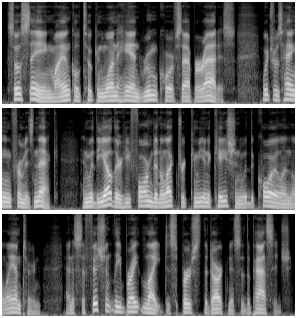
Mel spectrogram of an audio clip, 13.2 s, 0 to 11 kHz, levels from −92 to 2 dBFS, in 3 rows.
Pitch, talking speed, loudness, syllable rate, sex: 125 Hz, 190 wpm, -18 LUFS, 5.5 syllables/s, male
